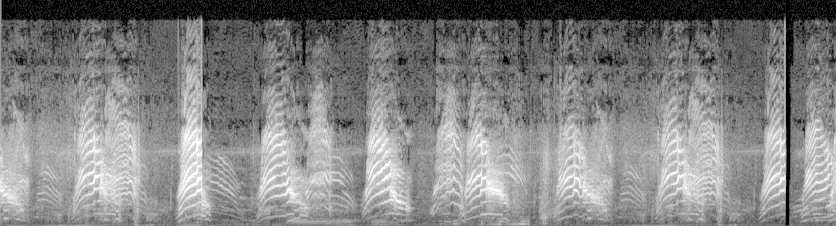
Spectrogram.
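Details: Repeated shrill kitten meows, each a bright arching cry, coming in uneven bursts about once a second, with a faint low humming tone near the three-second mark.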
